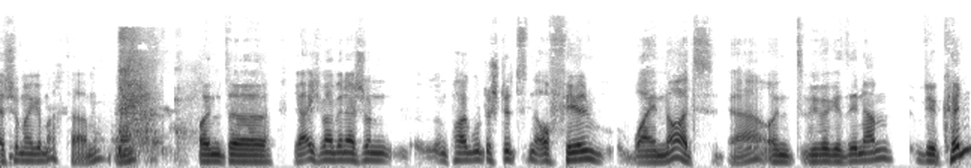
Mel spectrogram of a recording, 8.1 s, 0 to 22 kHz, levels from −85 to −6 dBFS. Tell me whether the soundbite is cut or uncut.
cut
